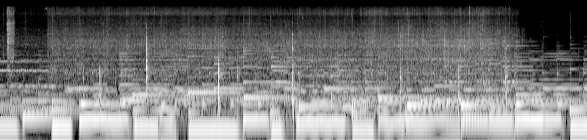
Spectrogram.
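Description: Food frying in oil in a pan, with a steady sizzle and a few sharp clicks as it is stirred. Background music plays underneath, and the sizzle cuts off abruptly near the end.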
